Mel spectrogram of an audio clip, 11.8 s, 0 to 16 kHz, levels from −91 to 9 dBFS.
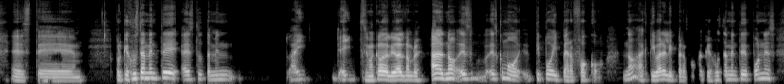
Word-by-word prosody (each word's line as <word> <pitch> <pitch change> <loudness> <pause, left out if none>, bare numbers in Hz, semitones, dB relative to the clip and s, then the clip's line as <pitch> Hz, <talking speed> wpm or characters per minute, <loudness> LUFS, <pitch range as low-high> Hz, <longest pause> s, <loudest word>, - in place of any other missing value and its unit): este, 110 -1 -3 0.6
porque 150 0 -1
justamente 190 +2 +4
esto 150 +2 -4
también, 150 +6 -6 0.8
ay, 150 +3 -6 0.4
ey, 145 0 -5
se 130 - -7
me 130 - +1
acaba 150 +4 +5
de 145 - +8
olvidar 135 +1 +7
el 135 - -1
nombre, 130 -2 -1
ah, 180 -1 +8
no, 180 -1 +3
es 165 +1 0 0.2
es 170 - -2
como 165 -7 0 0.2
tipo 160 0 -2
hiperfoco, 130 -1 -4 0.2
¿no?, - - -4
activar 135 +3 +1
el 150 - +1
hiperfoco 120 -4 -7
que 130 - -5
justamente 150 +5 -3
pones 170 +3 -4
145 Hz, 145 wpm, -20 LUFS, 130-165 Hz, 0.8 s, de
